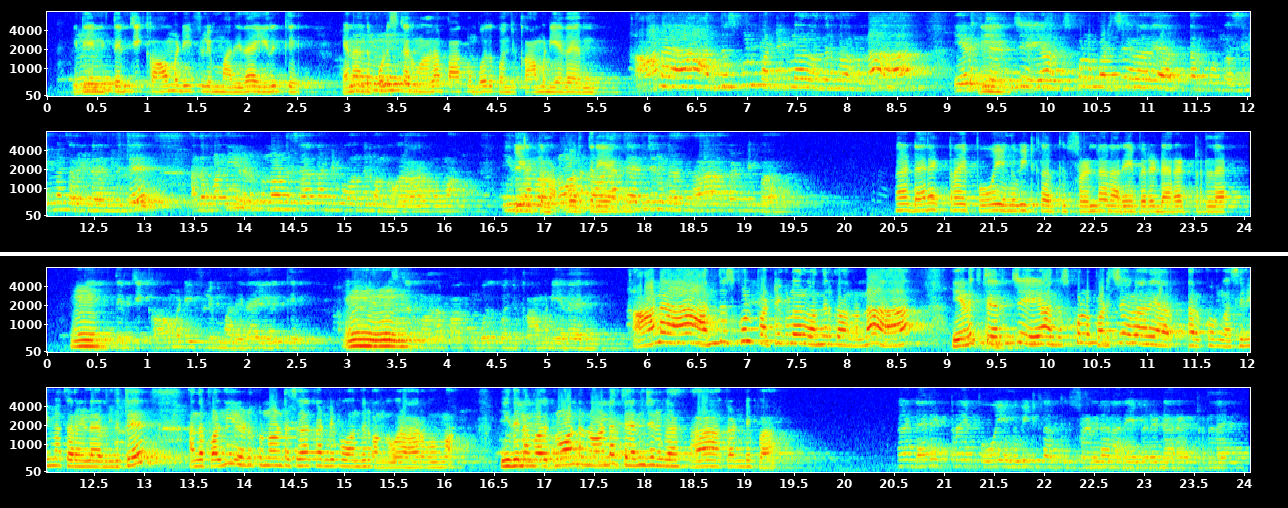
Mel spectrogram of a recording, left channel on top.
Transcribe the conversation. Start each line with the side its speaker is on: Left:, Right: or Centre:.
Left: இது
Right: ம்
Left: எனக்கு தெரிஞ்சு காமெடி ஃபிலிம் மாரிதா இருக்கு ஏன்னா
Right: ம் ம்
Left: அந்த போலீஸ்காரங்கலல்லா
Right: ம்
Left: பாக்கும்போது கொஞ்ச காமடியாதா
Right: ஆனா அந்த ஸ்கூல் பர்ட்டிகுலர் வந்திருக்காங்கன்னா எனக்கு
Left: ம்.
Right: தெரிஞ்சு அந்த ஸ்கூல்ல படிச்சவராக யாரா இருக்குங்க சினிமா துறைல இருந்துட்டு அந்த பள்ளி எடுக்கணுன்றதுக்கா கண்டிப்பா வந்துருவாங்க ஒரு ஆர்வமா இது
Left: இருக்கலாம்.
Right: நம்ம நோண்ட
Left: ஒருத்தர்
Right: நோண்ட
Left: யாரு?
Right: தெரிஞ்சுருங்க ஆ கண்டிப்பா
Left: டேரக்டரா இப்போ எங்க வீட்டுக்காருக்கு ஃப்ரெண்டா நிறைய பேர் டேரெக்டர்ல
